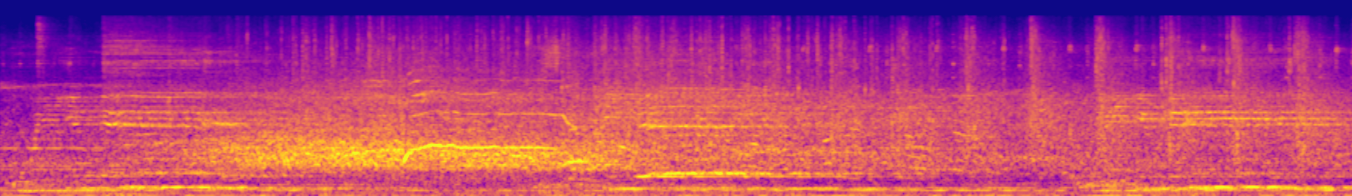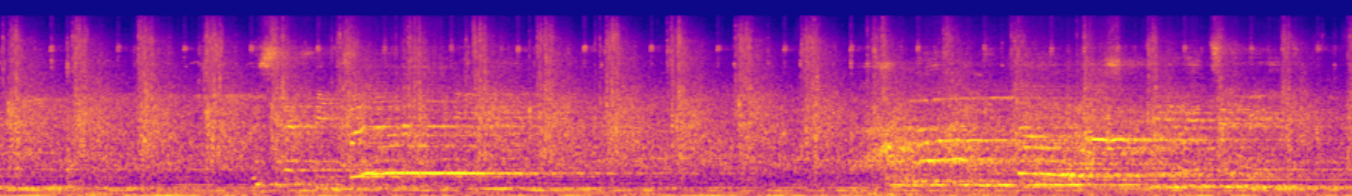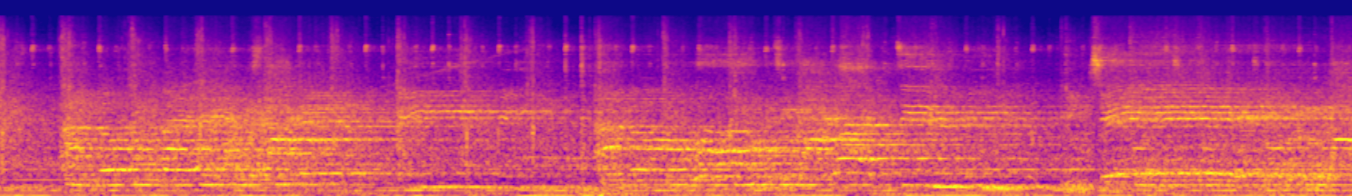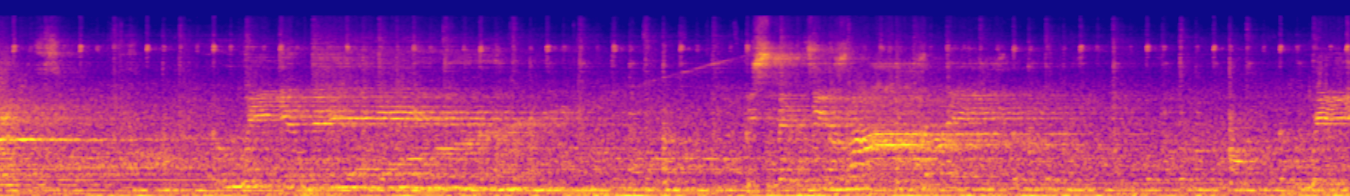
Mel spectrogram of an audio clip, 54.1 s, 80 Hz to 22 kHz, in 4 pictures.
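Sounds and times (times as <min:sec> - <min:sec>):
live band over sound system: 0:00.0 - 0:54.0.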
